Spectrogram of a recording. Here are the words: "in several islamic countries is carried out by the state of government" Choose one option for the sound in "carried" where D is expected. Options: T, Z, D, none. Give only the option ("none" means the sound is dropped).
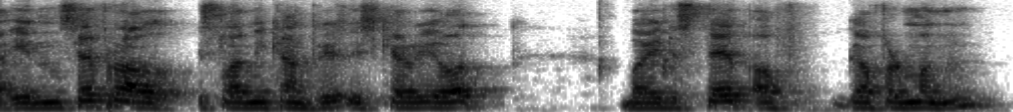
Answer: none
